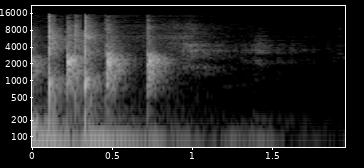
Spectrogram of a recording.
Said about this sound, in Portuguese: Eu um queria uma salva de palmas pro, pro militar morto covardemente na última sexta-feira.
